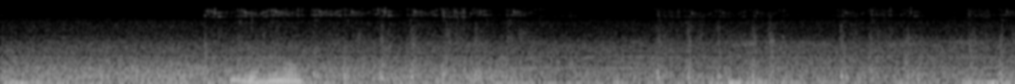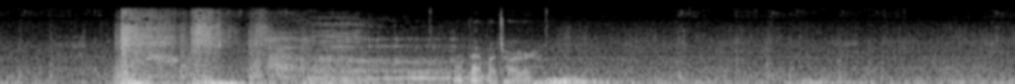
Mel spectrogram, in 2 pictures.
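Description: Footsteps patter on stone floors.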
